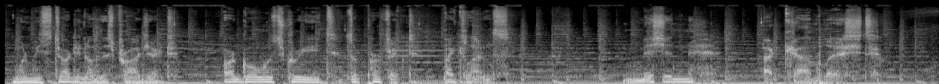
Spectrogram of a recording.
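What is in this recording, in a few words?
American English, male, commercial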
